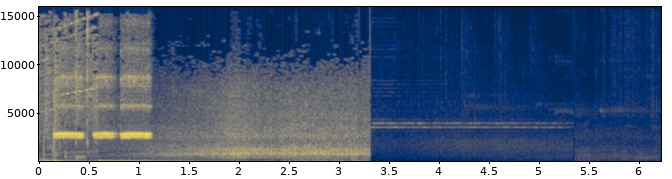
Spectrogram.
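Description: Electronic intro jingle for a channel logo: three short high beeps over a deep bass, then a whooshing sweep that cuts off suddenly a little after three seconds. Faint sports-hall room noise follows.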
